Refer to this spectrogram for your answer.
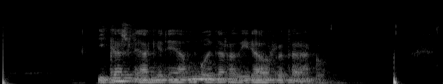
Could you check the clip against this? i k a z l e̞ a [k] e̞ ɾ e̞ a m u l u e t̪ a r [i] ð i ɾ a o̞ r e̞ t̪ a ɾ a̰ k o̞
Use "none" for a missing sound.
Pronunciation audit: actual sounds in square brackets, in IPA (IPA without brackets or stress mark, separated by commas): k, a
